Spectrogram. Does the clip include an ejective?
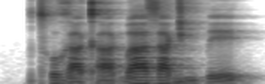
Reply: yes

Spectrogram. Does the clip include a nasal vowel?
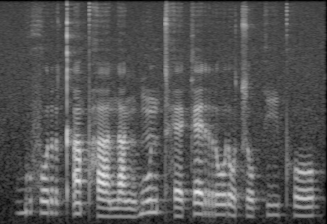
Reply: yes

